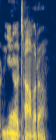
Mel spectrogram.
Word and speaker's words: Nier Automata: Is it Nier Automata? Is that how you say it? – Nier Automata.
